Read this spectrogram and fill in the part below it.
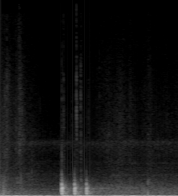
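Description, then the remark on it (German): Three quick knocks on the middle door, evenly spaced, over a steady low background hum with no voices. “Das macht dir keiner auf?”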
